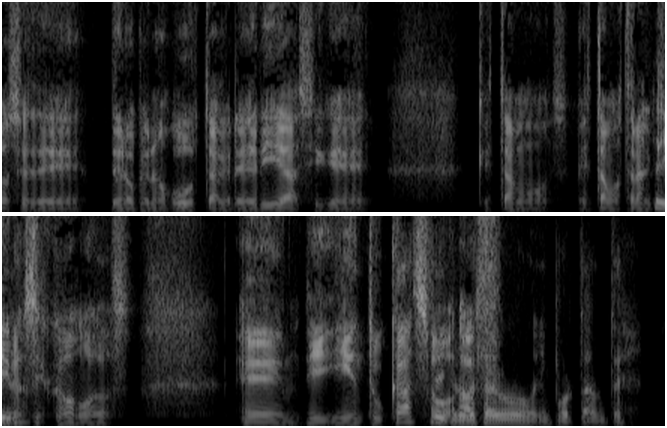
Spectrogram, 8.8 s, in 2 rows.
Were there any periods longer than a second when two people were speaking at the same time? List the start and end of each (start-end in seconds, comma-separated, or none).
none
